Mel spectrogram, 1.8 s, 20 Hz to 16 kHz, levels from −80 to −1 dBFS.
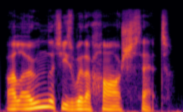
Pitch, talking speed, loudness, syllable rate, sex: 135 Hz, 260 wpm, -15 LUFS, 5.0 syllables/s, male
